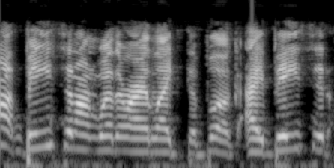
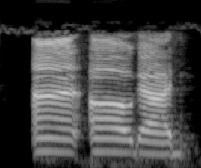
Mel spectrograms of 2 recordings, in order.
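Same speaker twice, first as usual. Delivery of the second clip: ordinary talk, nothing marked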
